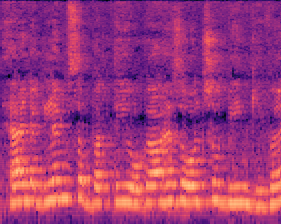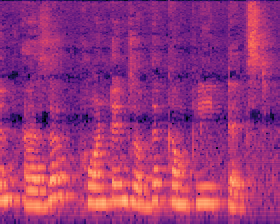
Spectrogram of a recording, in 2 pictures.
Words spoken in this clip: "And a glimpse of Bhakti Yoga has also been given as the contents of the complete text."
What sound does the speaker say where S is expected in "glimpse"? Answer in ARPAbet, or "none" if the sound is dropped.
S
